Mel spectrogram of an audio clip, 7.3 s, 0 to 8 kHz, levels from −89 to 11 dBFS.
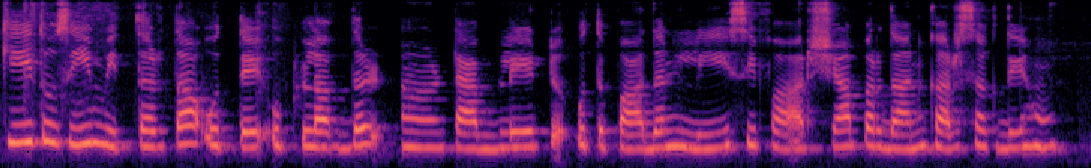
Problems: constant background noise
